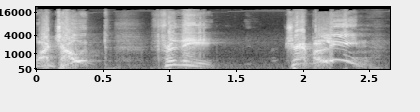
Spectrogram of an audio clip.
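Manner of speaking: put-on yelling, French-Canadian accent. Retelling how the boss yelled down, in his French-Canadian accent. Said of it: "in his French-Canadian accent".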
